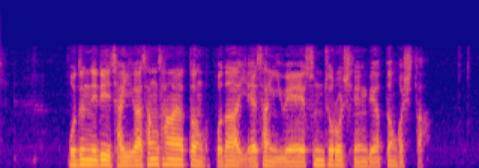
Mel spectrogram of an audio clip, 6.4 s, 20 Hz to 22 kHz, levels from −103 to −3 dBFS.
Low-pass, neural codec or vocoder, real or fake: 7.2 kHz; none; real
